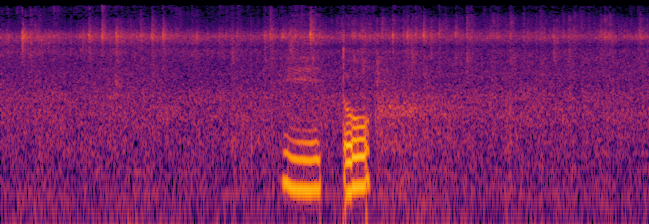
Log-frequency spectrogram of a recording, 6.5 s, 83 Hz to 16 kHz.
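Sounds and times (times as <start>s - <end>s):
steady rain falling outside: 0.0s - 6.4s
person saying hesitant filler words: 2.8s - 3.9s
speech: 2.8s - 3.9s.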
